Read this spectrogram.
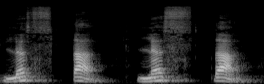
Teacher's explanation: यहाँ हम इसको लाम को बिना लंबा किए पढ़ेंगे, लंबा नहीं करेंगे, लंबा करने का कोई जवाब ही नहीं निकलता। और इसी तरह ता को भी बिना लंबा किए पढ़ेंगे और सीन के अंदर हम सिटी की आवाज़ पैदा करेंगे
